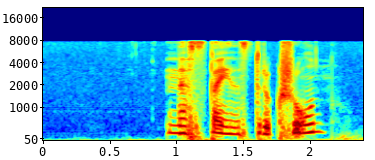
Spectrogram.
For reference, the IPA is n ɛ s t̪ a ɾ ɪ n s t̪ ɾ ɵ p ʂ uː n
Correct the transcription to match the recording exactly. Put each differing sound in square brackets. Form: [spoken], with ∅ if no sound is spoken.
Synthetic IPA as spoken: n ɛ s t̪ a [∅] ɪ n s t̪ ɾ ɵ [k] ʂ uː n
